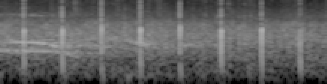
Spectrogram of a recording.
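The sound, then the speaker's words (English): A church audience at First Church applauds with sharp, evenly spaced claps in a steady rhythm, moderately loud and sustained over a diffuse crowd wash. “So if you are here on site, would you put your hands together? Get loud.”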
